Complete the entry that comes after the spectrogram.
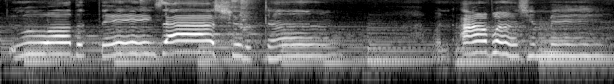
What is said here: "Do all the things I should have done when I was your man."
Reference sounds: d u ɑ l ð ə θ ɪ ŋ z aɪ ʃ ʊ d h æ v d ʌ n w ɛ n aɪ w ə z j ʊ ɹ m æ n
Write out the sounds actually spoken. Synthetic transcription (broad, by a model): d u ɑ l ð ə θ ɪ ŋ z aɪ ʃ ʊ d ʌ v d ʌ n w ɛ n aɪ w ə z j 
